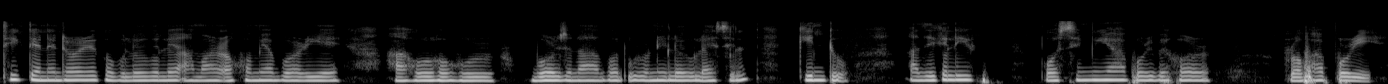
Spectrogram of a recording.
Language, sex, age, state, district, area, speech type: Assamese, female, 18-30, Assam, Tinsukia, urban, spontaneous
